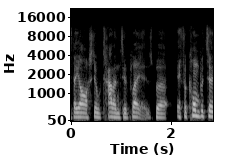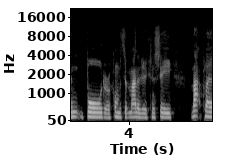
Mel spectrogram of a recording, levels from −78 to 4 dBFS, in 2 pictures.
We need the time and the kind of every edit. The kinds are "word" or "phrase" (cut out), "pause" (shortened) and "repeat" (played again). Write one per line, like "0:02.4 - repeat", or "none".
0:02.0 - pause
